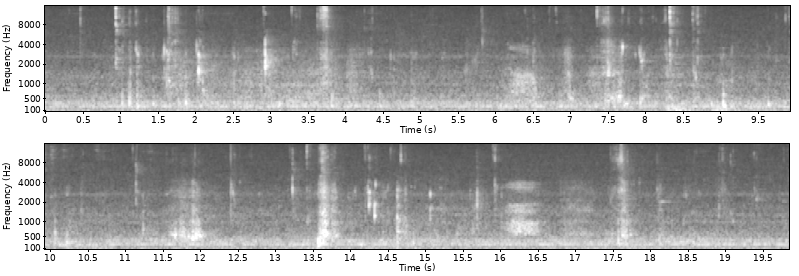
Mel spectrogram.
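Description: Close-up chewing and mouth sounds of someone eating tteokbokki, chewy rice cakes in sauce, with scattered short clicks of metal chopsticks and spoon against a stainless steel pan. A faint steady hum runs underneath.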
